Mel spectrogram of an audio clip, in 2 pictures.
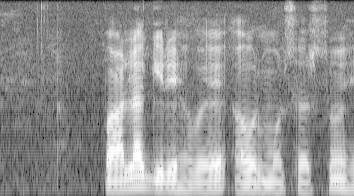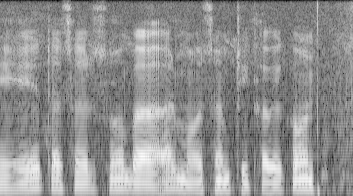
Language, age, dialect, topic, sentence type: Chhattisgarhi, 41-45, Northern/Bhandar, agriculture, question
